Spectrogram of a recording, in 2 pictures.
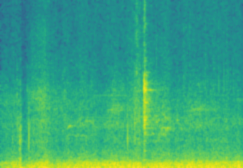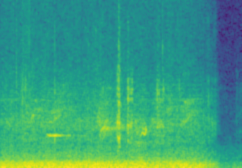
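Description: Wind buffeting the microphone: a steady low rumble, with a few faint clicks.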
